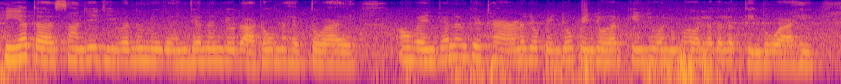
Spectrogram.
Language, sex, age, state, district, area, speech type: Sindhi, female, 30-45, Madhya Pradesh, Katni, urban, spontaneous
